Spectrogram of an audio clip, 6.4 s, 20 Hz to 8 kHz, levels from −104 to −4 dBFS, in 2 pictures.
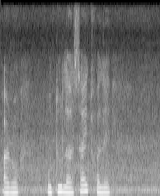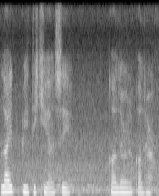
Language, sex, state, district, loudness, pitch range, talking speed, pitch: Nagamese, female, Mizoram, Aizawl, -15 LUFS, 205-245 Hz, 115 wpm, 215 Hz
